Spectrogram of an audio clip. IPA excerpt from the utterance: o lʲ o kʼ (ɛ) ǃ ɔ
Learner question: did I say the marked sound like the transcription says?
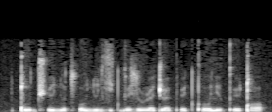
no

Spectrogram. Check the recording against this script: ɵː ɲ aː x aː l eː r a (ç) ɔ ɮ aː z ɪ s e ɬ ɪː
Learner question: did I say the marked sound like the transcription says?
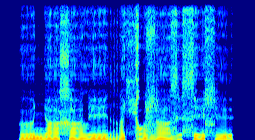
yes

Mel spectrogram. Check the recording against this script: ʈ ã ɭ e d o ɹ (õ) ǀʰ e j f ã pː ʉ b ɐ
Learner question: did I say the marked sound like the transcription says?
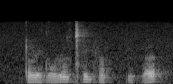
yes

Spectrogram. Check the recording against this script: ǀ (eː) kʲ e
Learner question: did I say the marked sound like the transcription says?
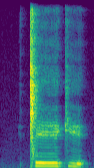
yes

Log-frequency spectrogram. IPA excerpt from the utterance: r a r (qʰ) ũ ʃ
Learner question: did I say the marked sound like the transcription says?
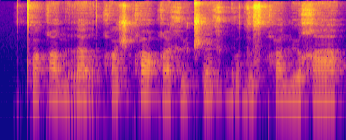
yes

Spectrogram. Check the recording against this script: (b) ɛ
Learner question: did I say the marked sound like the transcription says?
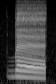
yes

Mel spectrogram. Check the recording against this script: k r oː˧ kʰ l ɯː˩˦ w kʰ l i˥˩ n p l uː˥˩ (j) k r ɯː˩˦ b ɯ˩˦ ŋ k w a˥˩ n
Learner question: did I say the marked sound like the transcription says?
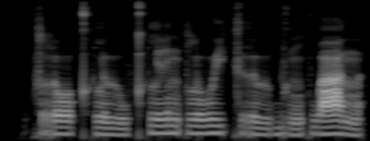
yes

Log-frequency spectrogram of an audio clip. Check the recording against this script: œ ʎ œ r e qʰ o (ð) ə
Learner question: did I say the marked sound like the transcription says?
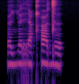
no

